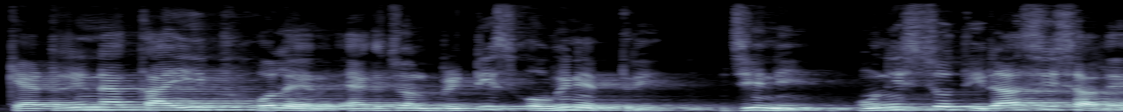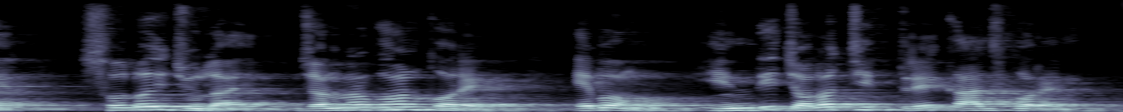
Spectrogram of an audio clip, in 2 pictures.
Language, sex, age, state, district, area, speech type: Bengali, male, 18-30, West Bengal, Purulia, urban, read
